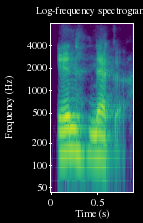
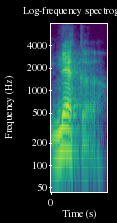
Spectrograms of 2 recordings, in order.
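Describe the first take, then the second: First: The name begins with a separate N sound first. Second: The name begins directly with the syllable 'neck'. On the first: "say the letter N and then say NECA" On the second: "So like neck A"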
